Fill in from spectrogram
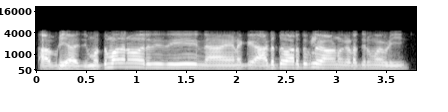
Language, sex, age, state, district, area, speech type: Tamil, male, 18-30, Tamil Nadu, Thoothukudi, rural, conversation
